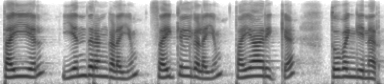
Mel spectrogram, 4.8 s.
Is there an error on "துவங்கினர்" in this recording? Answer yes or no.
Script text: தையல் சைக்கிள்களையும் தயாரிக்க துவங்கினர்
no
